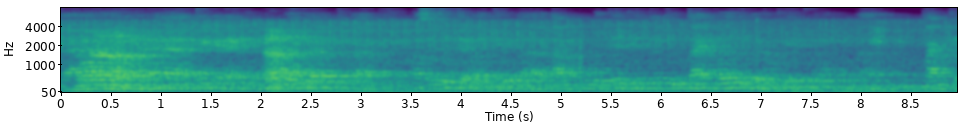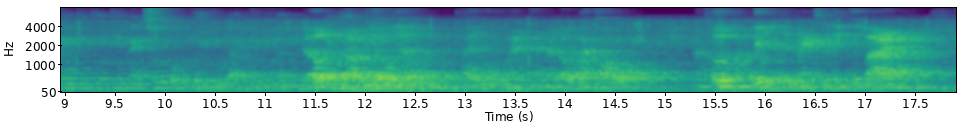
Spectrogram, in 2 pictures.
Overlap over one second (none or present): present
